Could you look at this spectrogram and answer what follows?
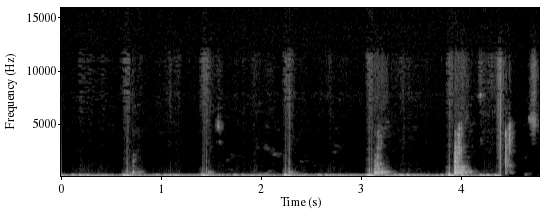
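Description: Regular heartbeat at about 74 a minute, sharp heart sounds with a continuous low rumble between beats: the murmur of mitral stenosis.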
